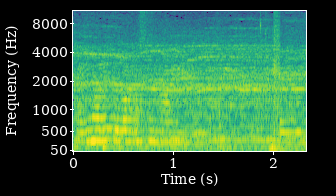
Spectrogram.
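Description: A brief voice in the first half second, then faint background music with a few held tones.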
